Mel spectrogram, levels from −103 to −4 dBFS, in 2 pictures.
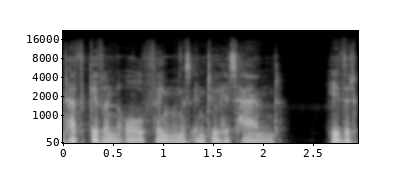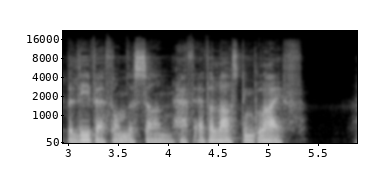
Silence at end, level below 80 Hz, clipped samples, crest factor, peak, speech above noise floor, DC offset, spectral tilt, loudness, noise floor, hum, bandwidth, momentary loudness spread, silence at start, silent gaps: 0.55 s; -44 dBFS; under 0.1%; 20 dB; -12 dBFS; 41 dB; under 0.1%; -5 dB/octave; -31 LUFS; -72 dBFS; none; 15 kHz; 9 LU; 0 s; none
